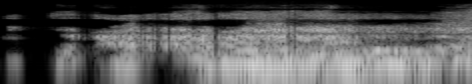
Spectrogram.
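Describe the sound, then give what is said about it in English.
A motorcycle roars past on the street, its engine a loud, steady low growl that swells and holds after a couple of short opening bursts. “As a motorcycle comes flying by my street”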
